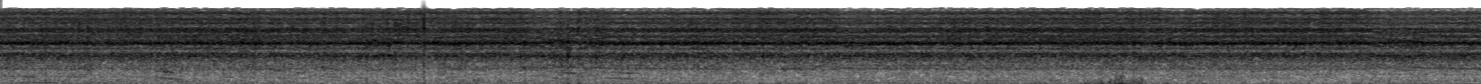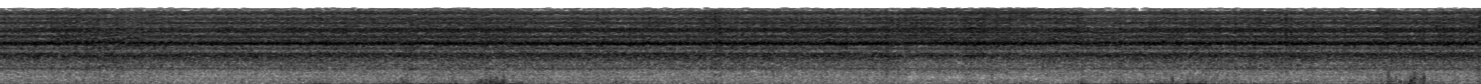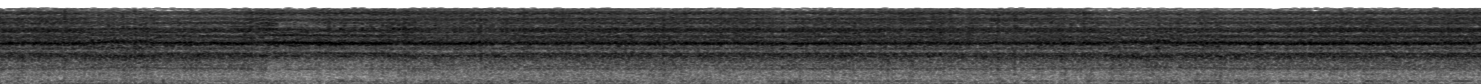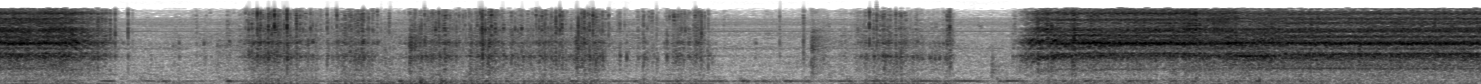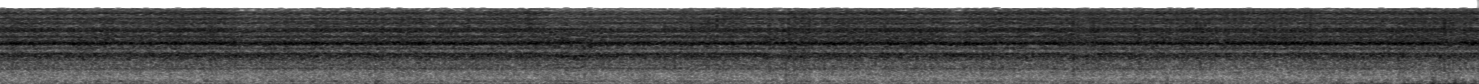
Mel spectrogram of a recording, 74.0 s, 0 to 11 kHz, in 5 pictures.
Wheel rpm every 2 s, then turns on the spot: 160, 160, 160, 160, 160, 160, 160, 160, 160, 160, 160, 160, 160, 160, 160, 160, 160, 160, 160, 160, 160, 160, 100, 10, 20, 20, 0, 80, 160, 160, 160, 160, 160, 160, 160, 160, 160.
46-52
